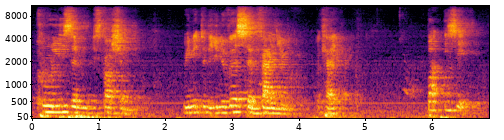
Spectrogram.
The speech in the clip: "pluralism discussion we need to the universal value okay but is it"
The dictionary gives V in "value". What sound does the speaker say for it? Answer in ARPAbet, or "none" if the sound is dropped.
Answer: V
